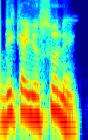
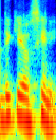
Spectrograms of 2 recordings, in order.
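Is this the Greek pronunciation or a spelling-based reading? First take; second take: spelling-based; Greek. First: It is pronounced as a reader sounds out the spelling. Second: It is pronounced the way a native Greek speaker does. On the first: "cuando uno lo lee, eh, se, se lee como" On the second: "me dijo que se eh, pronunciaba"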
